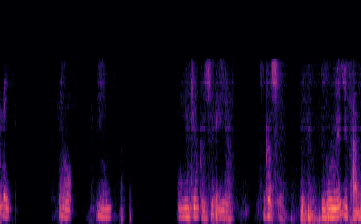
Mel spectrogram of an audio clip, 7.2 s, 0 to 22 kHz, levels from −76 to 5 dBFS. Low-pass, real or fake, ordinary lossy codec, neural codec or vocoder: 7.2 kHz; fake; MP3, 48 kbps; codec, 44.1 kHz, 0.9 kbps, DAC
